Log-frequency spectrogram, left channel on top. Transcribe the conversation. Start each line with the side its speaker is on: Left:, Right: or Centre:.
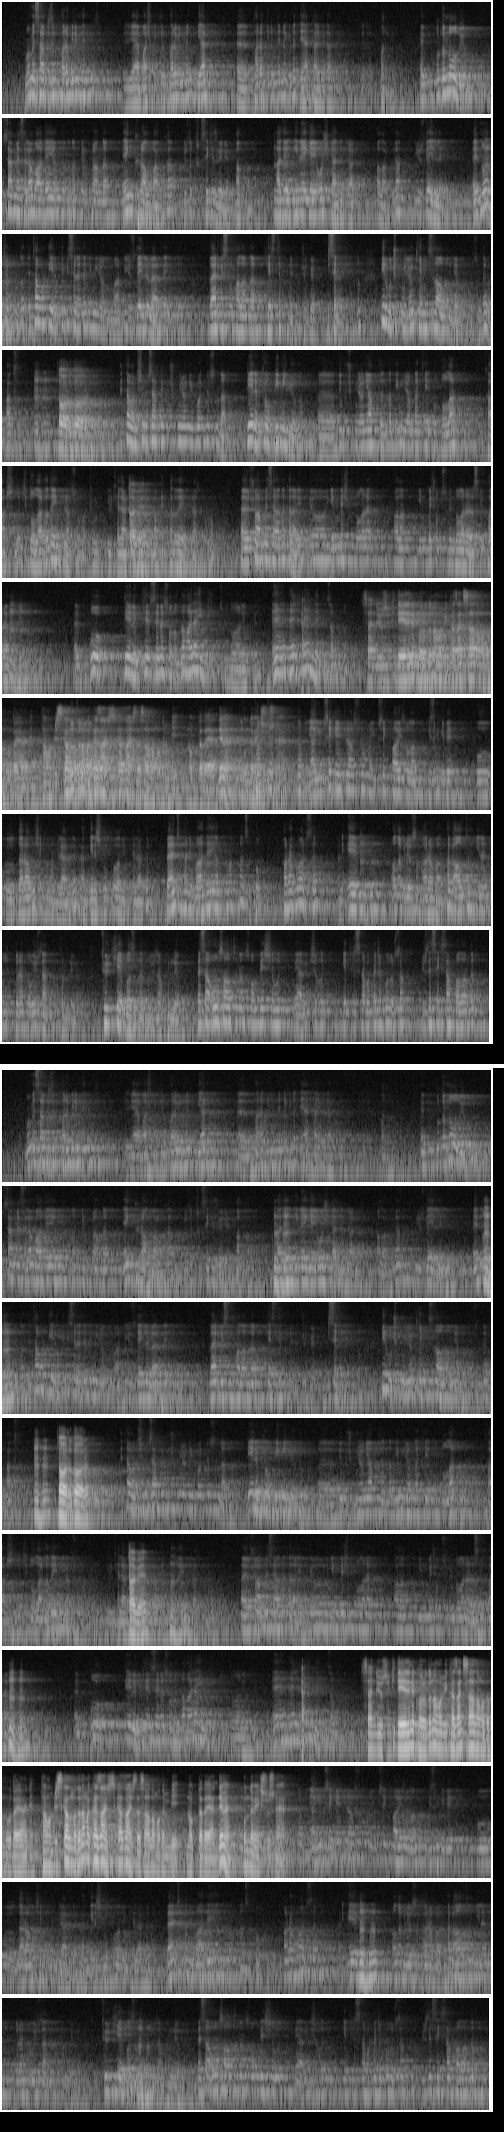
Left: Ama mesela bizim para birimlerimiz e, ya başka ülkenin para birimleri diğer e, para birimlerine göre değer kaybeden bir e, para birimi. E, burada ne oluyor? Sen mesela vadeye yatırdın. Atıyorum şu anda en kral banka yüzde 48 veriyor Akbank.
Right: Hı
Left: Hadi
Right: hı
Left: ING'ye hoş geldin cart falan filan yüzde 50. E ne olacak
Right: hı hı
Left: burada? E tamam diyelim ki bir senede bir milyonun vardı yüzde 50 verdi. E, vergisini falan da kestirtmedin çünkü bir sene tuttun. bir buçuk milyon kemiksiz aldım diye bakıyorsun değil mi? Haksız mı?
Right: hı hı. Doğru doğru.
Left: E tamam şimdi sen bir buçuk milyon gibi bakıyorsun da diyelim ki o bir milyonu e, bir buçuk milyon yaptığında bir milyondaki o dolar karşılığı ki dolarda da enflasyon var. Tüm ülkelerde
Right: Tabii.
Left: olduğu gibi Amerika'da
Right: Hı hı
Left: da enflasyon var. E, şu an mesela ne kadar yapıyor? 25 bin dolara falan 25-30 bin dolar arası bir para
Right: hı hı.
Left: yapıyor. E, bu diyelim ki sene sonunda hala 25-30 bin dolar yapıyor. E ne,
Right: Ya,
Left: ne elde ettin sen burada?
Right: sen diyorsun ki değerini korudun ama bir kazanç sağlamadın burada yani. Tamam risk
Left: Görece
Right: almadın
Left: olarak
Right: ama kazanç kazanç da sağlamadın bir noktada yani değil mi?
Left: E,
Right: Bunu demek
Left: tabii
Right: istiyorsun
Left: canım.
Right: yani.
Left: Tabii. Ya yüksek enflasyon ve yüksek faiz olan bizim gibi bu e, daralmış ekonomilerde yani gelişmekte olan ülkelerde bence hani vadeye yatırmaktansa toplu paran varsa hani ev
Right: Hı hı.
Left: e, alabiliyorsan araba. Tabii altın yine bu dönemde o yüzden fırlıyor. Türkiye bazında
Right: Hı hı.
Left: bu yüzden fırlıyor. Mesela ons altının son 5 yıllık veya 3 yıllık getirisine bakacak olursan %80 falandır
